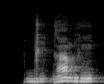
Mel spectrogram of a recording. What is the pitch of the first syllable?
low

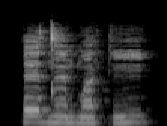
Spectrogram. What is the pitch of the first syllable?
low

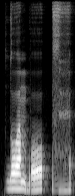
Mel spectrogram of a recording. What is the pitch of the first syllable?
high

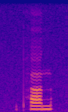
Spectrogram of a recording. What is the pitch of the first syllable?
high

